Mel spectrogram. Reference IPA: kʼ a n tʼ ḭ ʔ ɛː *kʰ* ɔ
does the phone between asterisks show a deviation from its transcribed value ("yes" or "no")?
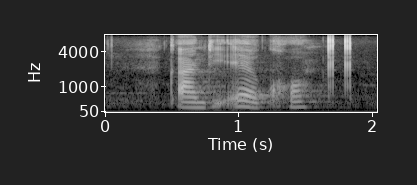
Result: no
